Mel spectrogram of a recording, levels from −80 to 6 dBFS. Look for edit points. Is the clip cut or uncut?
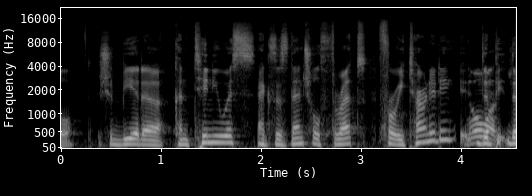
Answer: cut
